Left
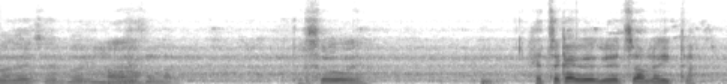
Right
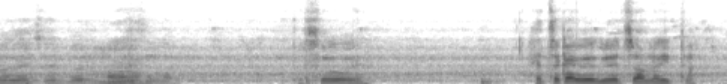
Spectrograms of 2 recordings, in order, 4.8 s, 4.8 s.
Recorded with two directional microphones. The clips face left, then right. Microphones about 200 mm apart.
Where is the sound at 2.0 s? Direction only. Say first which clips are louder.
Even; 10° right (ahead or behind).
